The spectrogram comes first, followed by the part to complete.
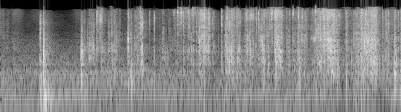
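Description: A trading card pack's wrapper being torn open and crinkled in the hands: a single sharp click about half a second in, then dense crackling from about a second in.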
